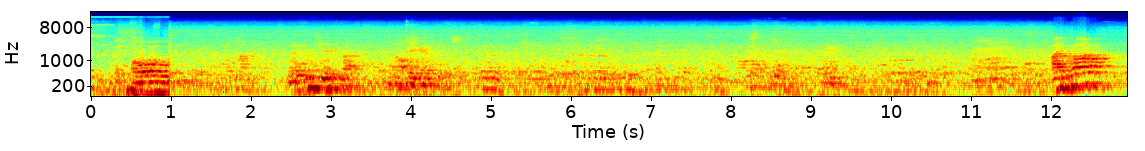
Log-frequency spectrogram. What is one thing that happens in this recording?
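A second elderly man speaks calmly into a microphone, heard through a loudspeaker.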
